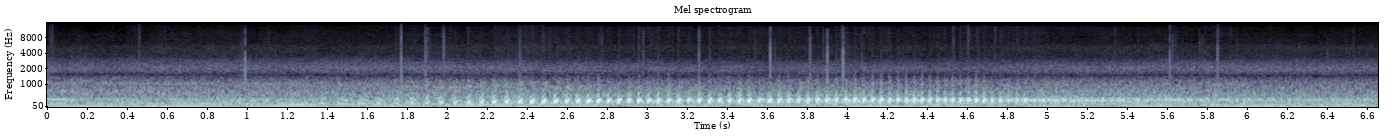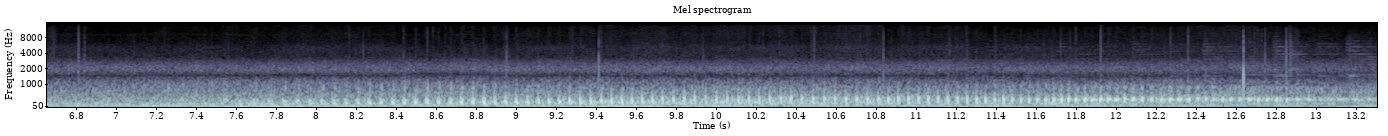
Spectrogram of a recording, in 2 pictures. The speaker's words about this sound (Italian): Queste note misteriose arrivano da una balena lontana, si distingue comunque un canto.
